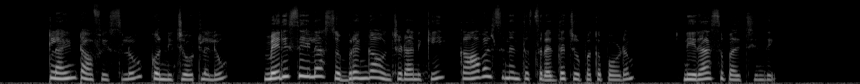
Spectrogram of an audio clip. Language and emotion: Telugu, sad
